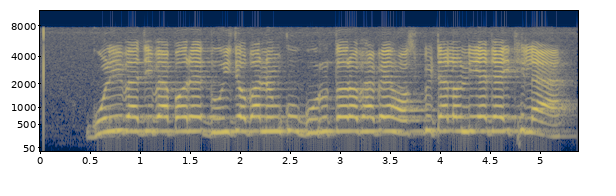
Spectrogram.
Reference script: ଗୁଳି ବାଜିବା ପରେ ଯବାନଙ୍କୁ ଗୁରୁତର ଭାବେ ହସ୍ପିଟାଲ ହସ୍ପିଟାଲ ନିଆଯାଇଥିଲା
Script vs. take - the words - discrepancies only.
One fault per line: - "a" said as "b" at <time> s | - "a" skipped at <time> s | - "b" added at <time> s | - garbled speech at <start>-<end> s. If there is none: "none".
- "ଦୁଇ" added at 1.7 s
- "ହସ୍ପିଟାଲ" skipped at 4.2 s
